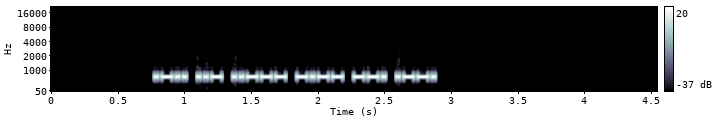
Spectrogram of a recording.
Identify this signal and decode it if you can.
Morse code, heard as a keyed tone, about 46 wpm, 700 Hz. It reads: LU2YGP
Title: DXCC-100 Call Signs - 6 Characters - 45wpm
